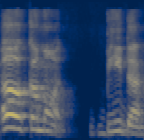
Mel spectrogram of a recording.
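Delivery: ordinary talk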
